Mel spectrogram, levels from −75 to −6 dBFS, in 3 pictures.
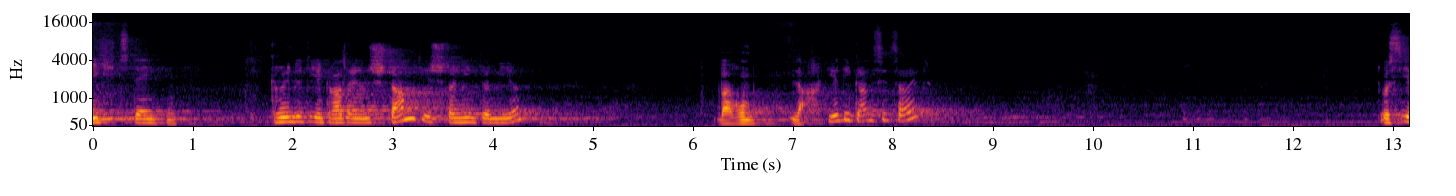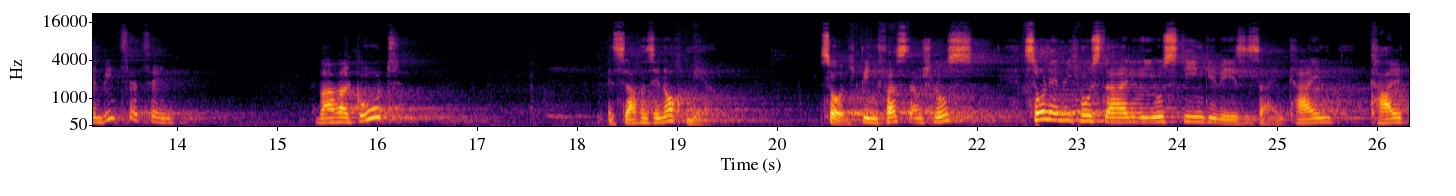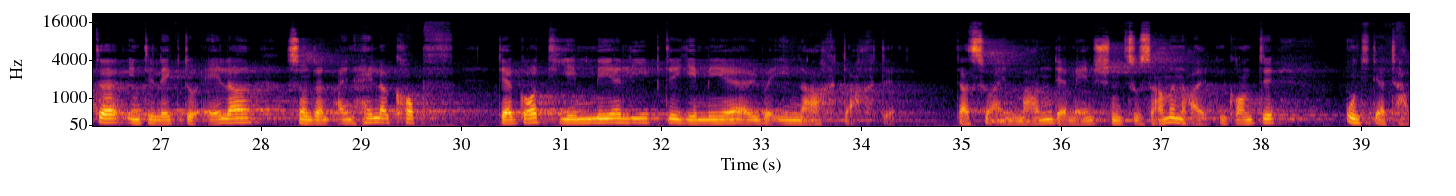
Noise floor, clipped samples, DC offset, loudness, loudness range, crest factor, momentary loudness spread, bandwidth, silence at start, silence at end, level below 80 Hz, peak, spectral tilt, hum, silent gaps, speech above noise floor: -55 dBFS; under 0.1%; under 0.1%; -22 LUFS; 12 LU; 20 dB; 17 LU; 16 kHz; 0 s; 0 s; -58 dBFS; -4 dBFS; -4.5 dB/octave; none; none; 34 dB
